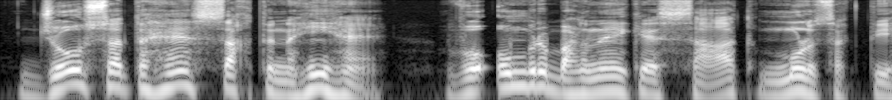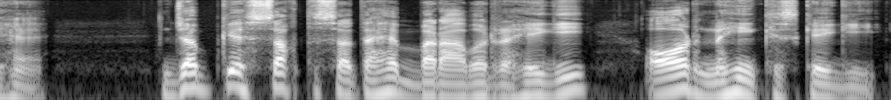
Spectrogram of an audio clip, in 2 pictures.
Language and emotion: Urdu, neutral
